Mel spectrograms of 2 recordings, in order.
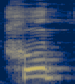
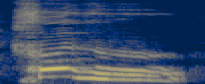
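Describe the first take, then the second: First: The final consonant is cut off with a hard stop. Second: The final consonant flows softly with continuing air. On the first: The speaker calls it wrong. "jangan dibunyikan hud ... salah teman-teman, itu siddah" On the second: The speaker calls it right. "huruf zal rohwah, jadi harus khudh"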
